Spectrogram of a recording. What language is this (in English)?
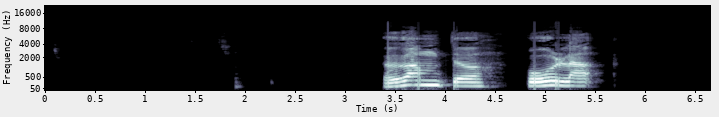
Ghomala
